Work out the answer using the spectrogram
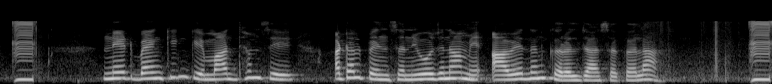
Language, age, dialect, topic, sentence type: Bhojpuri, 31-35, Western, banking, statement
